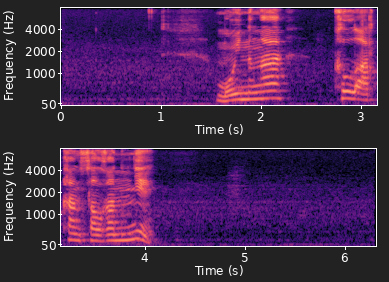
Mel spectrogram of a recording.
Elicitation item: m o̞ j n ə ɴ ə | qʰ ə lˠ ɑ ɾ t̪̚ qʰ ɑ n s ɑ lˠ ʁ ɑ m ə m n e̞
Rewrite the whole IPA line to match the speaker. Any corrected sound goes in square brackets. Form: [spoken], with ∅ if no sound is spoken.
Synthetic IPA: m o̞ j n ə ɴ [ɑ] | qʰ ə lˠ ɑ ɾ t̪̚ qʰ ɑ n s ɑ lˠ ʁ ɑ [n] ə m n e̞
